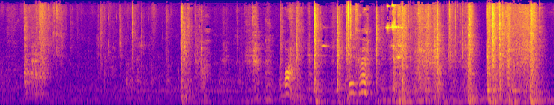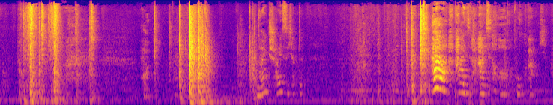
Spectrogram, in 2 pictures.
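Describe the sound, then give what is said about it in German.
A cake goes into a hot oven, with the oven door knocking and a baking pan clattering in many short, sharp bursts, separated by quieter gaps. “und jetzt muss ich den Kuchen nur da rein tun. Also in den Backofen. Boah, ist der warm.”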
